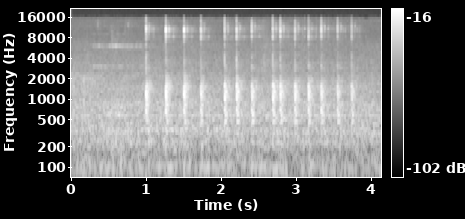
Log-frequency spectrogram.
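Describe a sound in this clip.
A table tennis ball bounces repeatedly on a hard surface.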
